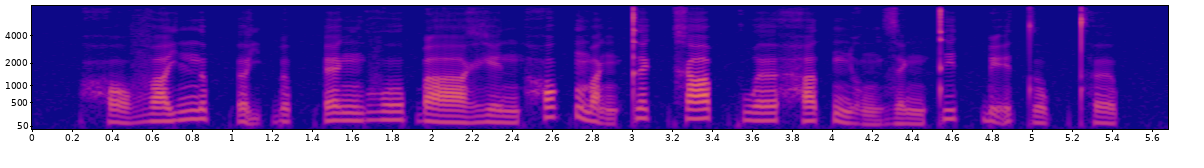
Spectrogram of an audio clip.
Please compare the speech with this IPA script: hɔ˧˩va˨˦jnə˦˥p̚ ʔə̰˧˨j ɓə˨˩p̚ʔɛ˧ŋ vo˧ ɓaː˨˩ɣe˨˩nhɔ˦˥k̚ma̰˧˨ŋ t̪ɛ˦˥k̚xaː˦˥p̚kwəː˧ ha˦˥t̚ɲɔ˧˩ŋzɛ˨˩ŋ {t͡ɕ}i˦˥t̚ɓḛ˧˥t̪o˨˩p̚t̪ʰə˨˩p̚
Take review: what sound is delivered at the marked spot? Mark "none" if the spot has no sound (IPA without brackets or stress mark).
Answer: t̪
